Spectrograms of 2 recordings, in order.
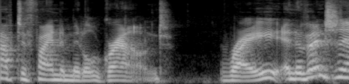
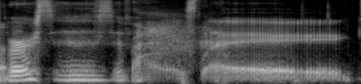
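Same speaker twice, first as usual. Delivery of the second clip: slow lazy drawl; 5 dB quieter, much slower than usual. Shown as a demonstration. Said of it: "even me just doing that".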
